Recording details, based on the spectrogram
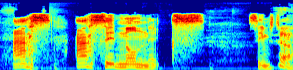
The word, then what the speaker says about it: Acinonyx: So you don't just say Akinogs, like you're some kind of Akinogs.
